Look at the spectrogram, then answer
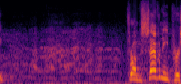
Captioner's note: attendees laughing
